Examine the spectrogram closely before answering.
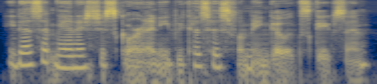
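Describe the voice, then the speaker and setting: A woman's voice: medium pitch, wildly swooping pitch, moderate pace, vocal fry, a little mellow, husky. A woman reading a scripted story aloud as an amateur audiobook narrator. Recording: faint background noise.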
